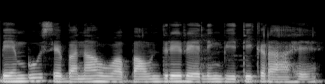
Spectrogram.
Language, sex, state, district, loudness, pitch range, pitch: Hindi, male, Arunachal Pradesh, Lower Dibang Valley, -16 LUFS, 125-135 Hz, 130 Hz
